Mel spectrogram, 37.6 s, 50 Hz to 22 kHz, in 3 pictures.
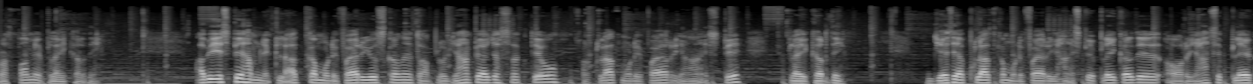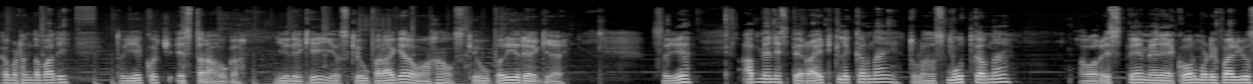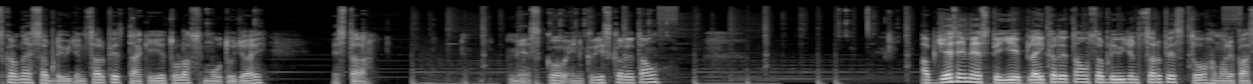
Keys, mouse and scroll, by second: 4.0 click, 13.0 click, 15.5-16.0 middle click, 16.5-18.4 scroll up 1, 20.2 click, 20.6 right click, 21.3 click, 22.0-23.2 middle drag, 24.6 click, 27.1-27.7 drag, 28.6-29.6 middle drag, 30.5 click, 33.9-34.5 middle drag.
